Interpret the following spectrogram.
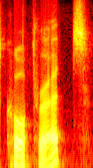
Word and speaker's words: corporate: it's the adjective it's corporate when it's the noun it's also pronounced ut at the end like a delegate like a candidate but when it's a verb then it's always eight you see that you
